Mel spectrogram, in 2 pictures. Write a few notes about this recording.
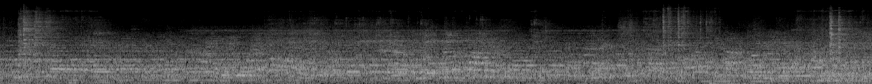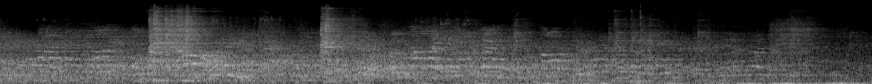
Soundwalk on Hastings lovely 'new' minimalist pier, inside the arcades and out onto the Pier itself. Recorded with a Marantz PMD661 with Lom Usi Pro mics. Mounted inside a backpack with mics poking through top with a 'dead kitten' style wind cover for stealth purposes. Bank Holiday Weekend, 2019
